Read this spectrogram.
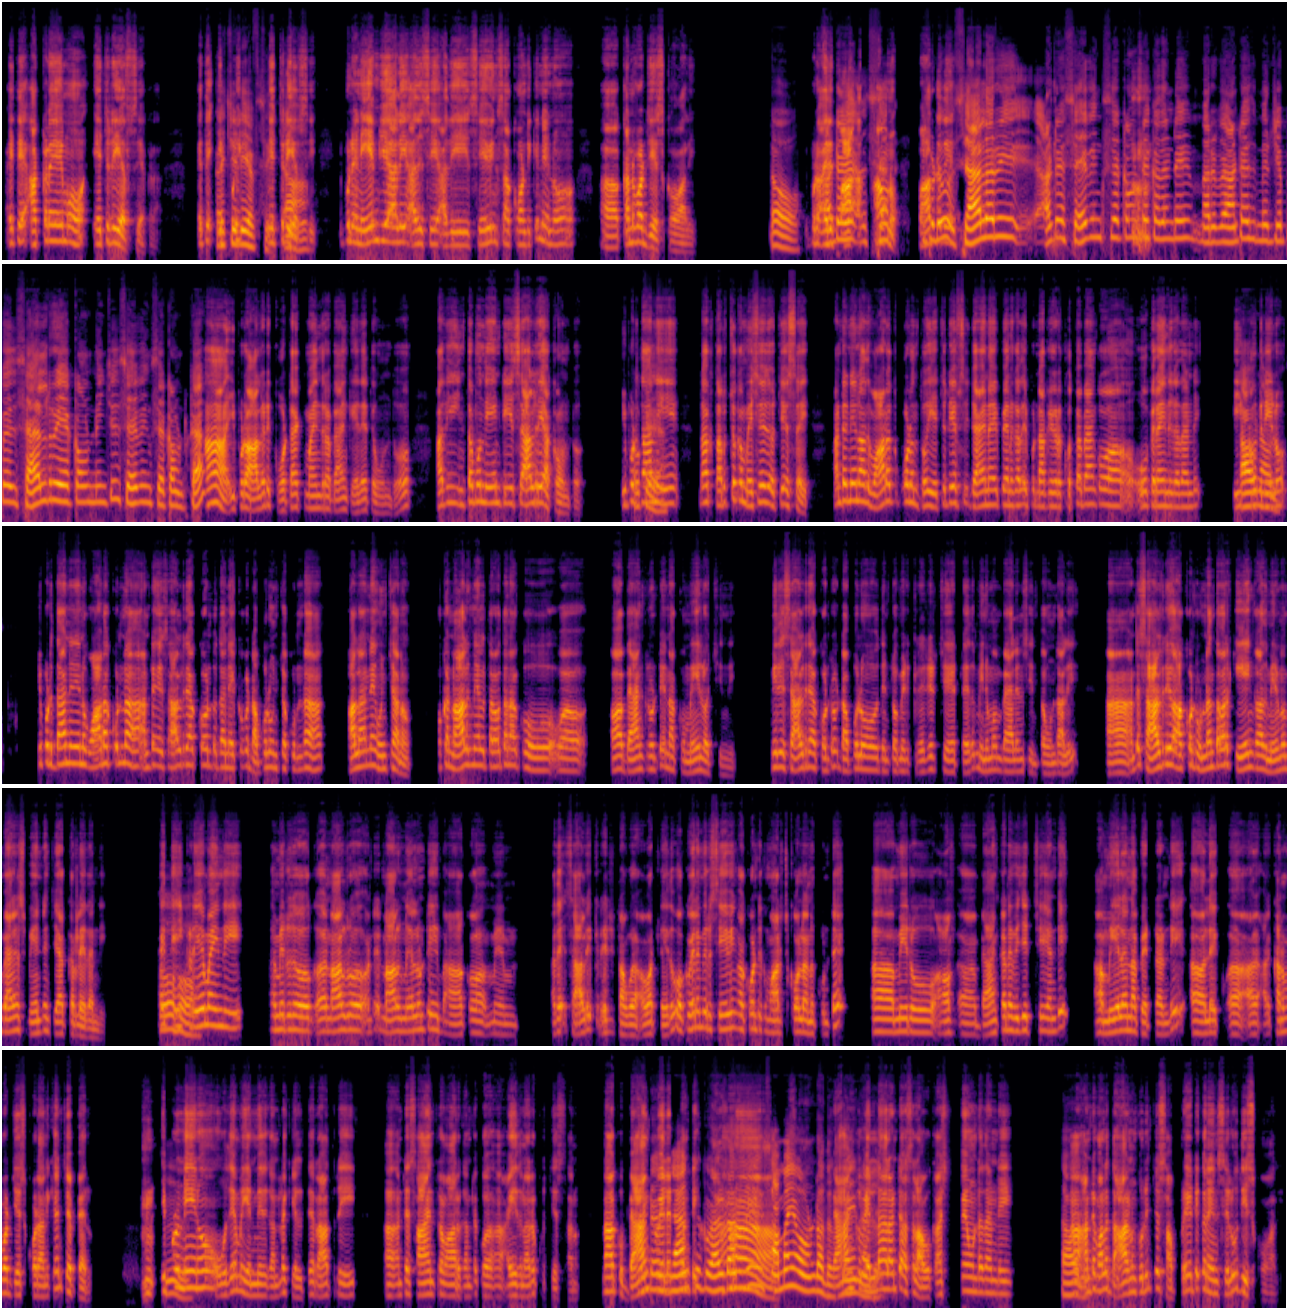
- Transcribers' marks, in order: in English: "ఎచ్‌డీఎఫ్‌సీ"; in English: "ఎచ్‌డీఎఫ్‌సీ"; in English: "ఎచ్‌డీఎఫ్‌సీ"; in English: "సేవింగ్స్ అకౌంట్‌కి"; in English: "కన్వర్ట్"; in English: "సాలరీ"; in English: "సేవింగ్స్ అకౌంటే"; throat clearing; in English: "సాలరీ అకౌంట్"; in English: "సేవింగ్స్ అకౌంట్‌కా?"; in English: "ఆల్‌రెడీ"; in English: "సాలరీ అకౌంట్"; in English: "మెసేజ్"; in English: "హెచ్‌డీఎఫ్‌సీ జాయిన్"; in English: "బ్యాంక్ అకౌంట్"; in English: "ఓపెన్"; in English: "కంపెనీలో"; in English: "సాలరీ అకౌంట్"; in English: "బ్యాంక్‌లో"; in English: "మెయిల్"; in English: "సాలరీ అకౌంట్"; in English: "క్రెడిట్"; in English: "మినిమమ్ బ్యాలెన్స్"; in English: "సాలరీ అకౌంట్"; in English: "మినిమమ్ బ్యాలెన్స్ మెయింటైన్"; in English: "సాలరీ క్రెడిట్"; in English: "సేవింగ్ అకౌంట్‌కి"; in English: "బ్యాంక్‌ని విజిట్"; in English: "కన్వర్ట్"; throat clearing; in English: "బ్యాంక్‌కి"; in English: "బ్యాంక్"; in English: "మెయిన్"; in English: "బ్యాంక్"; in English: "సెపరేట్‌గా"
- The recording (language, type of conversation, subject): Telugu, podcast, ఫోన్ లేకపోతే మీరు ఎలా అనుభూతి చెందుతారు?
